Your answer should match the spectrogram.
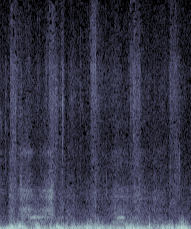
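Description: Footsteps on the stone walkway of a town wall, a steady walking pace of about two steps a second, over a continuous low rumble.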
